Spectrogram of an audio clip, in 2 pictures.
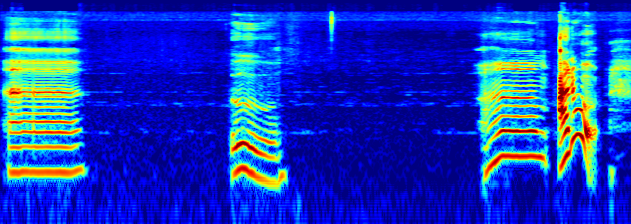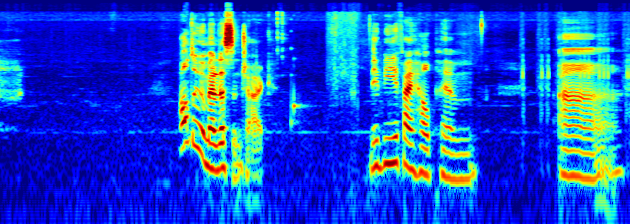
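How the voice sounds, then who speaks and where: A woman's voice: medium pitch, very slow, pauses often, no echo. Girl streamer reacting to a game, gushing, casual, really up and down voice, dry mic. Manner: gushing, excitable. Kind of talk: casual live reaction commentary.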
